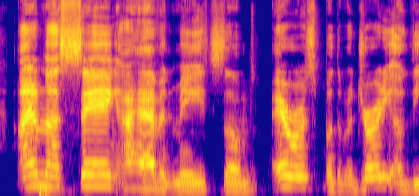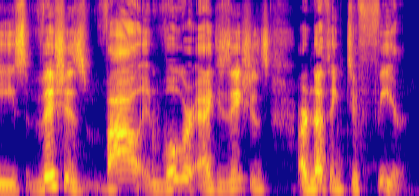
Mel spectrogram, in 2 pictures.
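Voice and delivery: ordinary delivery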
